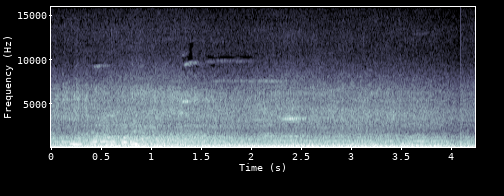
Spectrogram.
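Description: Motor scooter engine running steadily in stopped street traffic, under a low, even hum of the surrounding vehicles, with faint voices in the first second or so.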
